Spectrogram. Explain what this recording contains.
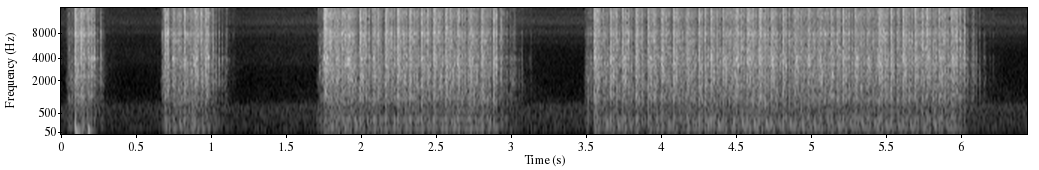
Machine gun #1 (Pie's War Sounds)
The sound of a fast-firing submachine gun, made using a motorized electric piston. Pew pew pew pew pew!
